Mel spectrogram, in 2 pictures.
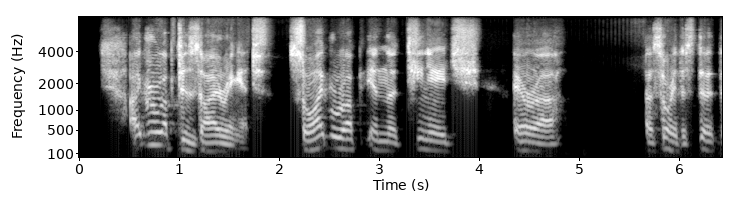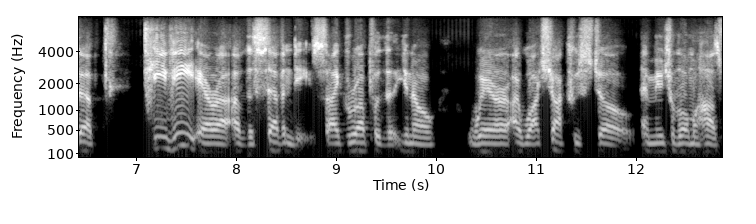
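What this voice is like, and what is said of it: Slight Canadian accent. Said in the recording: “a little bit of an accent in your voice ... it's Canadian ... I'm from Ontario”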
